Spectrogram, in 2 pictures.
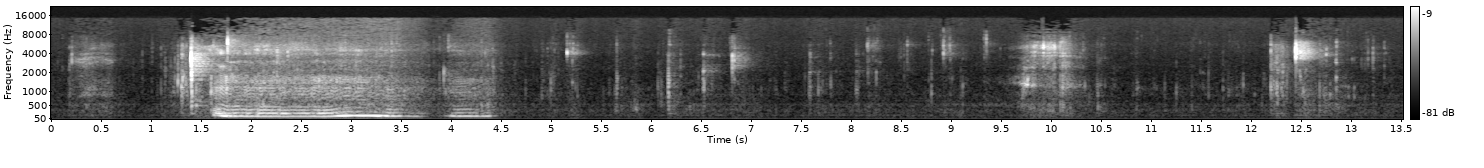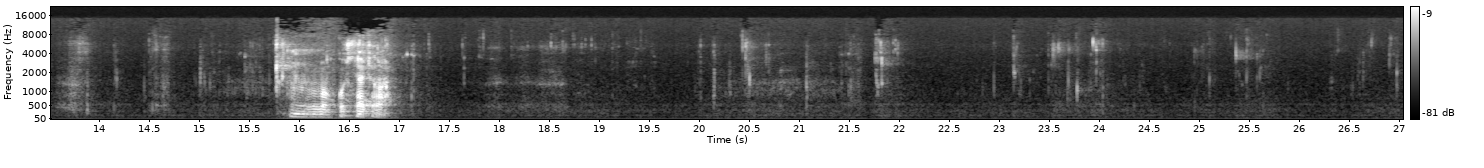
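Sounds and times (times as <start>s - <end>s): close-up chewing: 0.0s - 2.4s, 3.4s - 27.0s
man humming: 1.6s - 4.5s.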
